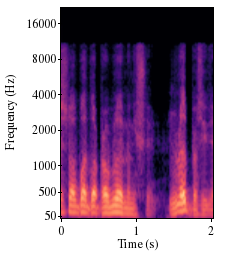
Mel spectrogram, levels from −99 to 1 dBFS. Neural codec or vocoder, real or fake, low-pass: codec, 16 kHz in and 24 kHz out, 0.4 kbps, LongCat-Audio-Codec, four codebook decoder; fake; 10.8 kHz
